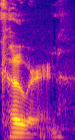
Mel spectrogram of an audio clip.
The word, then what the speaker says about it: Cockburn: excuse me it does it is spelled phonetically like cockburn but it's pronounced coburn obviously for obviously some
